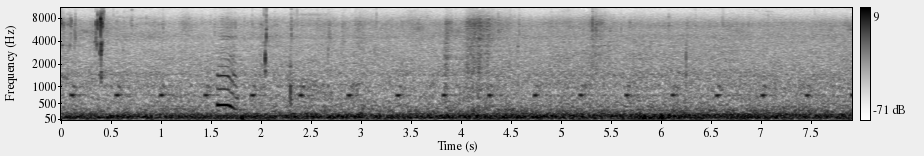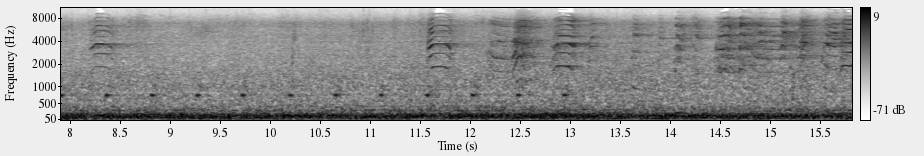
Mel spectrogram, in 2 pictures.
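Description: A monkey gnaws and scrapes at a coconut husk.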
